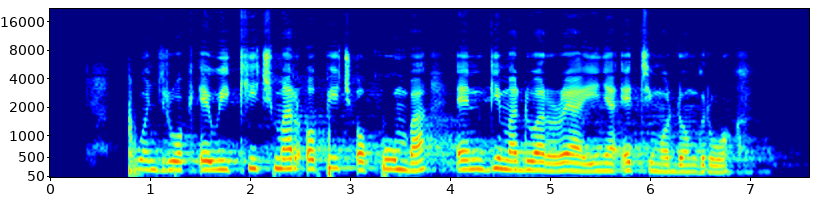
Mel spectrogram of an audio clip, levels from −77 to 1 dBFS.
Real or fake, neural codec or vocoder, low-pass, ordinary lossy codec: real; none; none; none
